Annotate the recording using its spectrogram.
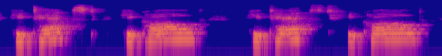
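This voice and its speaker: Against a quiet background with audible room echo, a woman with an American accent speaks very slowly at a fairly high pitch and fairly even intonation. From Texas. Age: 70s. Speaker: retired midwife; guest. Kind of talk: testimonial presentation with Q&A. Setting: video call. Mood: earnest, grateful, some frustration. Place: home room. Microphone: video call.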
